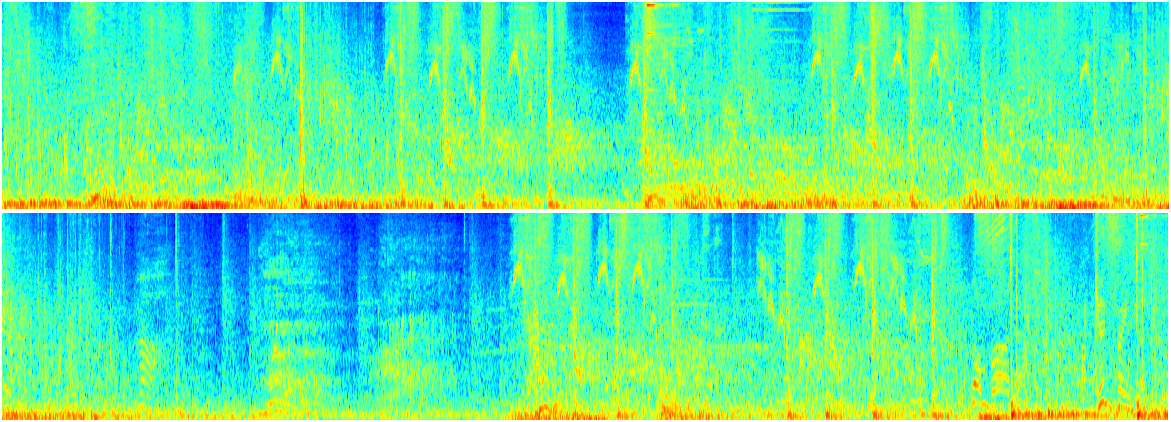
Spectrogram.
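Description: Repeated Bombarda and Confringo spell explosions in the video game Hogwarts Legacy, loud roaring booms and crashes in a dense, continuous barrage over game sounds.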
